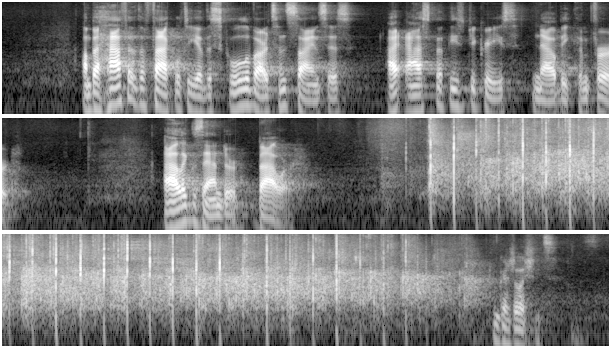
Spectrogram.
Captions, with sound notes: On behalf of the faculty of the School of Arts and Sciences, I ask that these degrees now be conferred. Alexander Bauer. (everyone applauds) Congratulations.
